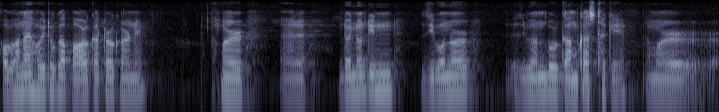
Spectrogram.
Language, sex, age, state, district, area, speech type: Assamese, male, 18-30, Assam, Sonitpur, rural, spontaneous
